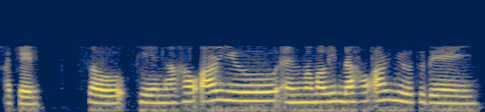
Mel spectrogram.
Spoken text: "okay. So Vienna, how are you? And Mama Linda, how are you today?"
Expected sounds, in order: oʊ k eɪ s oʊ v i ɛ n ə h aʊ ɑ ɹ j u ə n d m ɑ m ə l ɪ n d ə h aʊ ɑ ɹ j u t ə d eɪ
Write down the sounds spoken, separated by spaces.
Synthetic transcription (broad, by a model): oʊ k eɪ s oʊ p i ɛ n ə h aʊ ɑ ɹ j u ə n m ɑ m ə l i n d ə h aʊ ɑ ɹ j u t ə d eɪ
